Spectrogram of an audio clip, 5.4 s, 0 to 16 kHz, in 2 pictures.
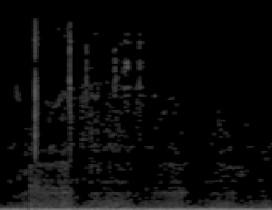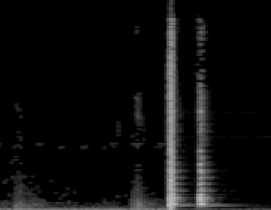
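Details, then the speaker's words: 2002 Ford Explorer at first start-up after a timing chain job, in a garage: two sharp horn blasts about a third of a second apart. The alarm triggers and sounds properly. "so the alarm works good sign"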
